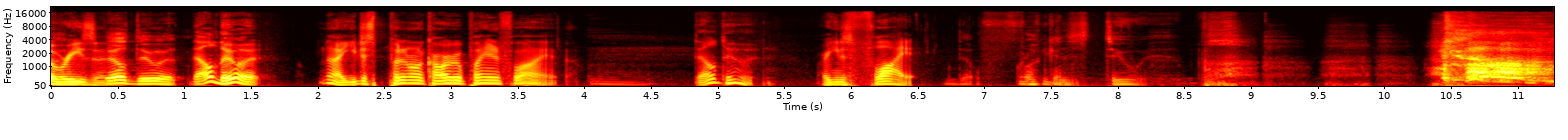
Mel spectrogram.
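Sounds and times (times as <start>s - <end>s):
speech: 0.0s - 3.9s, 4.8s - 9.0s, 10.4s - 11.2s
person sneezing: 10.4s - 11.2s.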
